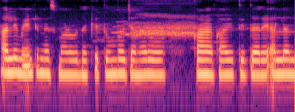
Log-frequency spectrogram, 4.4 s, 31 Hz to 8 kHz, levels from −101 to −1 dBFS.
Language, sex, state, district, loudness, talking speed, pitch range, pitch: Kannada, female, Karnataka, Bangalore, -17 LUFS, 95 wpm, 200-205 Hz, 200 Hz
